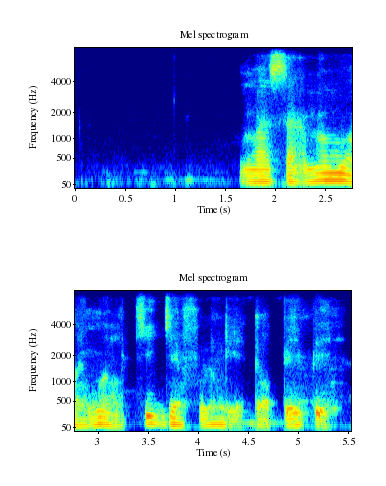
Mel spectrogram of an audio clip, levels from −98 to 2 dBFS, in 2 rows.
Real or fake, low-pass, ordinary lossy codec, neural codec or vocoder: fake; 7.2 kHz; Opus, 16 kbps; codec, 32 kHz, 1.9 kbps, SNAC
